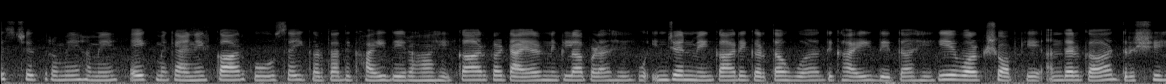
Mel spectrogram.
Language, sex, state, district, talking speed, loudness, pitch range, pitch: Hindi, female, Uttar Pradesh, Budaun, 180 wpm, -24 LUFS, 190-205 Hz, 195 Hz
